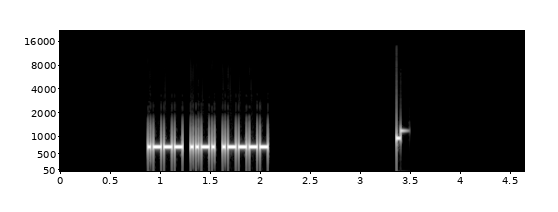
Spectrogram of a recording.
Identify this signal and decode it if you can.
Morse code, heard as a keyed tone, about 44 wpm, 700 Hz. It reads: JF1
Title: Callsign Prefixes for Top 25 DXCC - Repeated 3x - 45wpm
